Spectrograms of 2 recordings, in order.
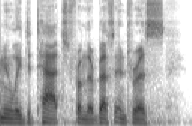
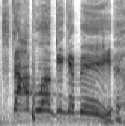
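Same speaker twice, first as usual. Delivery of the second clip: mock screaming, higher and louder; 7 dB louder than usual. Retelling a crowded steakhouse outburst by Steve Kerr: imitating Steve Kerr screaming. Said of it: "started screaming".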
